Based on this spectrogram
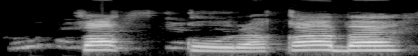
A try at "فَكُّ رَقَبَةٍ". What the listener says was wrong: Bah. Try and make that h sound at the end.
